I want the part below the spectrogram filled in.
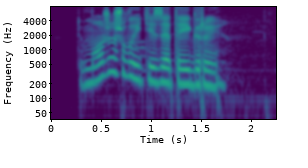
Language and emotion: Russian, neutral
